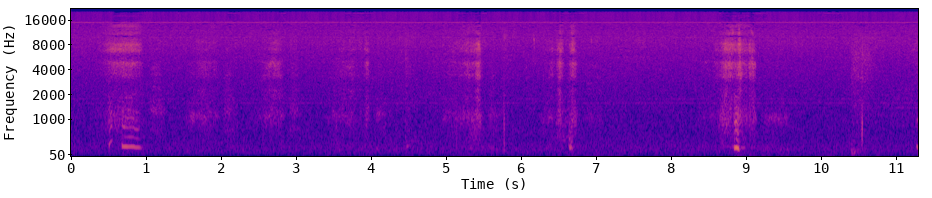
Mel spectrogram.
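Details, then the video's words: Bella, a pet Shih Tzu, asleep indoors in a quiet small room, gives soft wheezy snoring breaths with a few sharper snorting, whistling wheezes near the start, middle and end, separated by long near-silent stretches. "adorable shih tzu snoring"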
